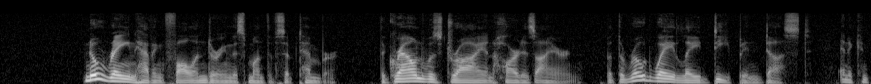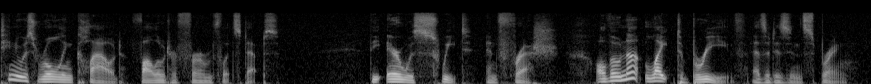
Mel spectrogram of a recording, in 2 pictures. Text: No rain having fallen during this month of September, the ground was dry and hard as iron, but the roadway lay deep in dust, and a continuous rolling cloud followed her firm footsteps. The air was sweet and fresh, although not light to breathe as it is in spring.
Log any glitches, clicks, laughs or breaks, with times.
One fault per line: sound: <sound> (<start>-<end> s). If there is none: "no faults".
no faults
